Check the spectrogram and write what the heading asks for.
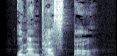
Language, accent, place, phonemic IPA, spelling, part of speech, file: German, Germany, Berlin, /ʊnʔanˈtastbaːɐ̯/, unantastbar, adjective, De-unantastbar.ogg
- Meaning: inviolable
